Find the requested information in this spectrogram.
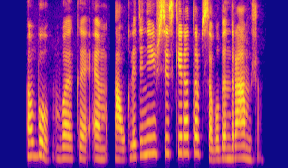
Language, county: Lithuanian, Utena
